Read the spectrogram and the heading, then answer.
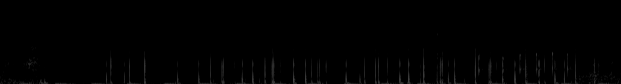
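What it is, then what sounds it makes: Cardboard eyeshadow palette. Long nails tap and scratch on the closed cardboard cover of a flat pink "Honey Lust" eyeshadow palette. It opens with a brief soft scrape, then a quick, irregular run of dry, clicky taps, each sharp and gone at once, over a faint scratchy hiss. The whole clip stays quiet and close.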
